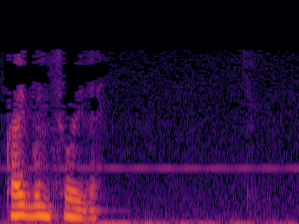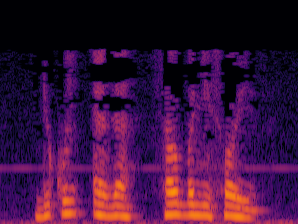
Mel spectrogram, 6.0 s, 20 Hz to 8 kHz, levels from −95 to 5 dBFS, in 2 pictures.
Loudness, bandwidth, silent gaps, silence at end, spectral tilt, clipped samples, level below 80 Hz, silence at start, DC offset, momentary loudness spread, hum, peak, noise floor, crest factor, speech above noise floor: -29 LUFS; 4.2 kHz; none; 0.05 s; -12.5 dB/octave; under 0.1%; -58 dBFS; 0.05 s; under 0.1%; 12 LU; none; -12 dBFS; -56 dBFS; 18 dB; 28 dB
